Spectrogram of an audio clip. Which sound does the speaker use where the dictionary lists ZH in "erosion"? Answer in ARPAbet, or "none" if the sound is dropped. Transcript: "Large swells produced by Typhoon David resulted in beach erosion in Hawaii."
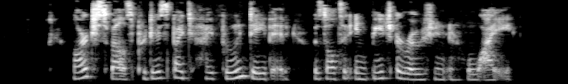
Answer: ZH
